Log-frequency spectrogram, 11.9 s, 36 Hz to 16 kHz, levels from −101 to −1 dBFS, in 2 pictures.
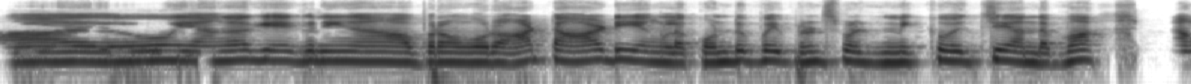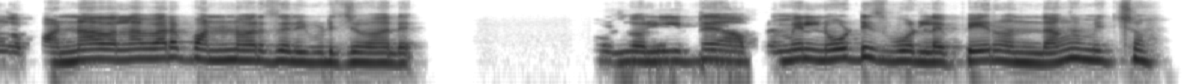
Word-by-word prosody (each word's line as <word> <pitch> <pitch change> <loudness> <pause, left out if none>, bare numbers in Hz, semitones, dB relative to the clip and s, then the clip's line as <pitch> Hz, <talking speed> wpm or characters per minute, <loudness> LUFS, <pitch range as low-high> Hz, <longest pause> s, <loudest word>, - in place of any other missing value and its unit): ஆ. 180 - -9 0.7
ஓ - - 0 0.3
ஏங்க 195 +1 0 0.2
கேட்கறீங்க. 200 -1 +3 0.2
அப்புறம் 185 0 -1
ஒரு 180 - 0
ஆட்டம் 205 -1 +1
ஆடி, 220 0 +2
எங்கள 180 -2 0
கொண்டு 185 +3 0
போய் 200 -2 -1
பிரின்சிபால் 190 +1 -3 0.2
நிக்க 180 0 -5
வச்சு 190 +3 -3
அந்தம்மா 180 +4 0 0.5
நாங்க 195 -2 -2
பண்ணாதெல்லாம் 225 +4 +2
வேற 250 - +3
பண்ணனு 215 -1 0
வேற 205 - -1
சொல்லி 195 -2 0
பிடிச்சு 180 0 -2
அது. 175 -1 -1 1.0
அ - - -8
சொல்லிட்டு 195 +2 0
அப்புறமேல் 205 +4 0
நோட்டீஸ் 230 -3 0
போர்டுல 190 -2 +2
பேர் 205 0 +2
வந்தாங்க 180 +4 0
மிச்சம். 200 0 -3
195 Hz, 155 wpm, -21 LUFS, 185-210 Hz, 1.0 s, கேட்கறீங்க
